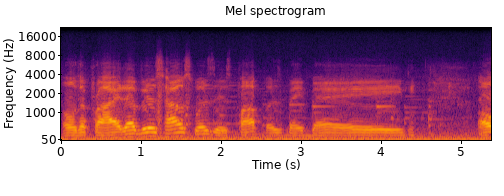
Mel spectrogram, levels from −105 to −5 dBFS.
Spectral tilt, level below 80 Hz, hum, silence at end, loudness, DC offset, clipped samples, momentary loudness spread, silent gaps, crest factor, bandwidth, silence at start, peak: -6 dB/octave; -40 dBFS; none; 0 s; -30 LUFS; under 0.1%; under 0.1%; 15 LU; none; 16 dB; 11 kHz; 0 s; -14 dBFS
